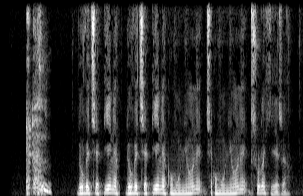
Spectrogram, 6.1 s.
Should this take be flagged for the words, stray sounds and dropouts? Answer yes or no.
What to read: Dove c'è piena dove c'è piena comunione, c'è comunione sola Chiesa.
yes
